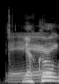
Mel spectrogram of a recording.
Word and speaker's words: Yakult: Yakult, like cool. The yogurt drink.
